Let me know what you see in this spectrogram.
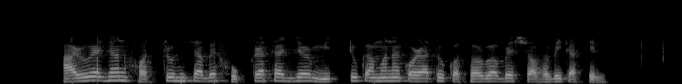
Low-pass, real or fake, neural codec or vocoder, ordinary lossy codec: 3.6 kHz; real; none; MP3, 24 kbps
